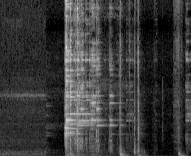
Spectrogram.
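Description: Glass bottles clink and knock together during bottling of homebrewed beer, a sharp cluster of bright chimes followed by several separate lighter taps close by, with quiet gaps between.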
